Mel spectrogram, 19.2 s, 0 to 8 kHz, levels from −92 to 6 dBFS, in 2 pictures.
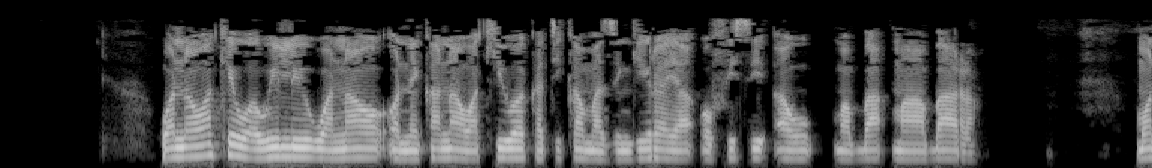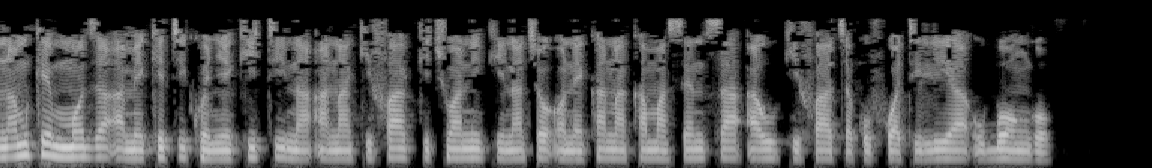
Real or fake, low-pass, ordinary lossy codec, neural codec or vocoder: real; 7.2 kHz; MP3, 24 kbps; none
